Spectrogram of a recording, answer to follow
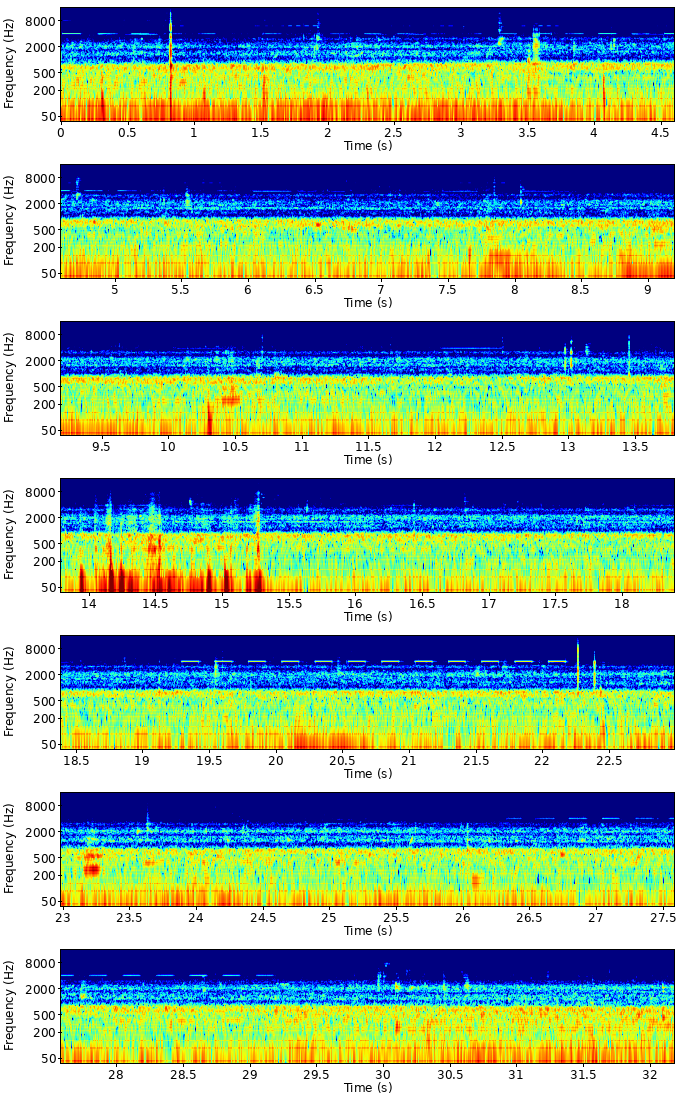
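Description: Underwater pool ambience heard from below the surface: a steady muffled rush with scattered small clicks and, about halfway through, a brief cluster of loud low thumps.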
